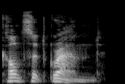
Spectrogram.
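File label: "concert grand", British English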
